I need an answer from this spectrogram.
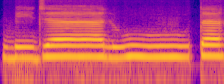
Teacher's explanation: بجالوت، جیم، اس کو لمبا پڑھیں گے الف مدہ کی وجہ سے، لام کے بعد واو ساکن آ رہی ہے، تو یہاں پر بھی ایک الف کے برابر کھنچاؤ دیں گے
